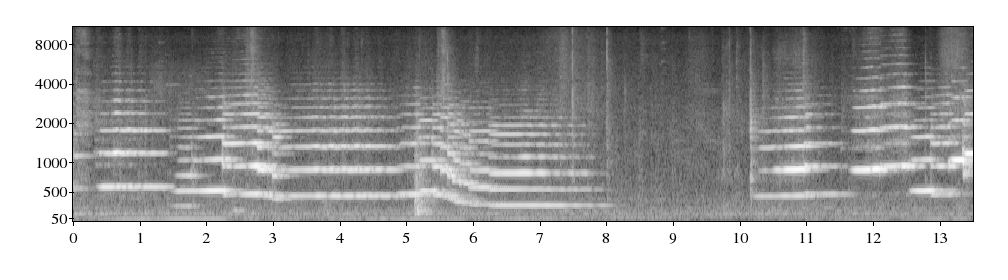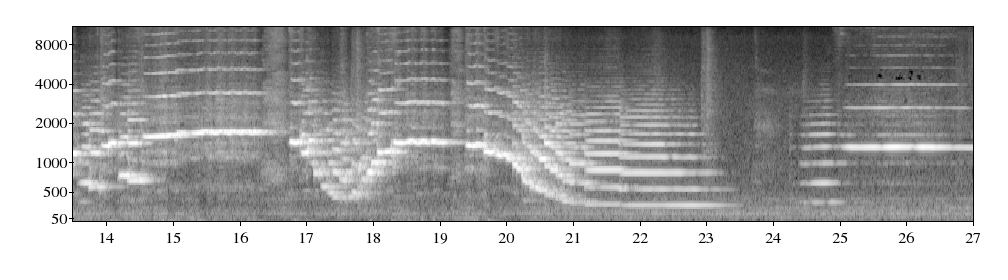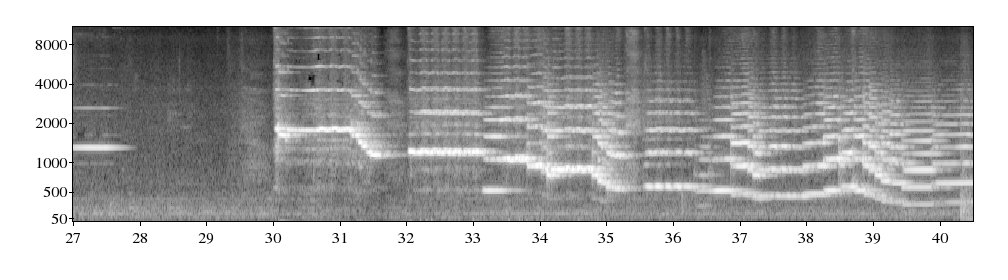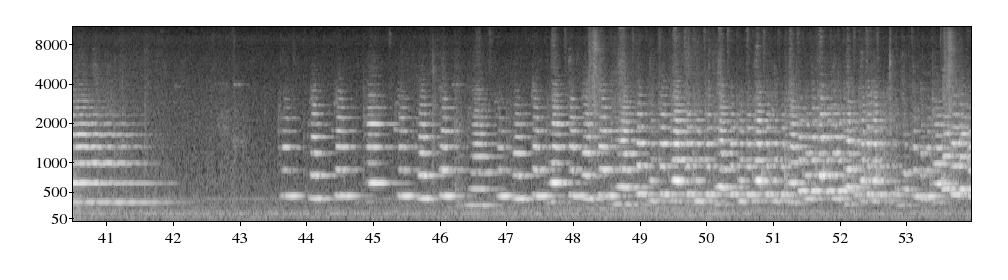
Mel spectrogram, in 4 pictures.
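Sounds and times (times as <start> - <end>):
flute playing fast runs: 10.2 - 23.1, 24.5 - 27.9, 30.0 - 41.9, 43.6 - 53.9.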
